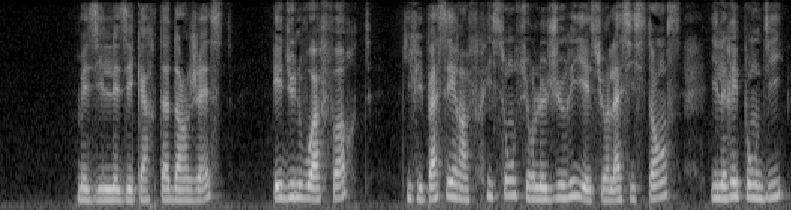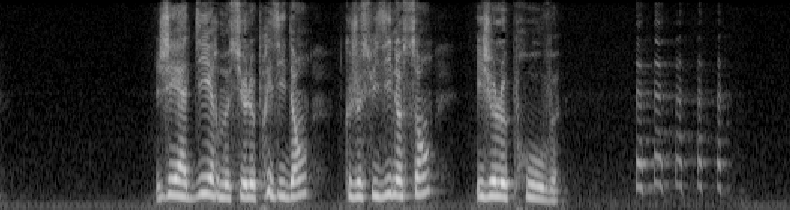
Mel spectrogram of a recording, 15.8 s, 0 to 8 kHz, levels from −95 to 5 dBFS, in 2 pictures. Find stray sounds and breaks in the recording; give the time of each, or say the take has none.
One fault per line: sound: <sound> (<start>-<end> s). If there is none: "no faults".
sound: laugh (14.3-15.2 s)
